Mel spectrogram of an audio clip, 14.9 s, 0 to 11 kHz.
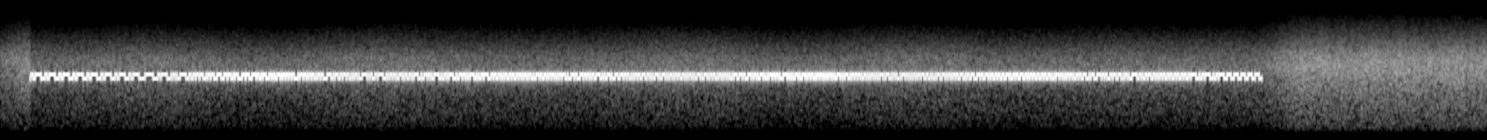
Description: NAVTEX (SITOR-B), 100 baud, 170 Hz shift, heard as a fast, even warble, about 1700 Hz centre, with radio static. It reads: ZCZC FE58 GALE WARNING 298. E 3 TO 4 EXPECTED IMMINENT. NNNN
